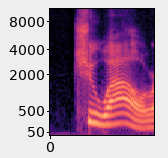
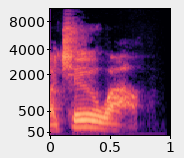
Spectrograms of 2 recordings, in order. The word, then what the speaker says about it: Chuao: Welcome, with Chuao, right? That's how you pronounce it. – Perfectly pronounced, yes. You chew and say wow, chew wow. – And it's spelled C-H-U-A-O.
